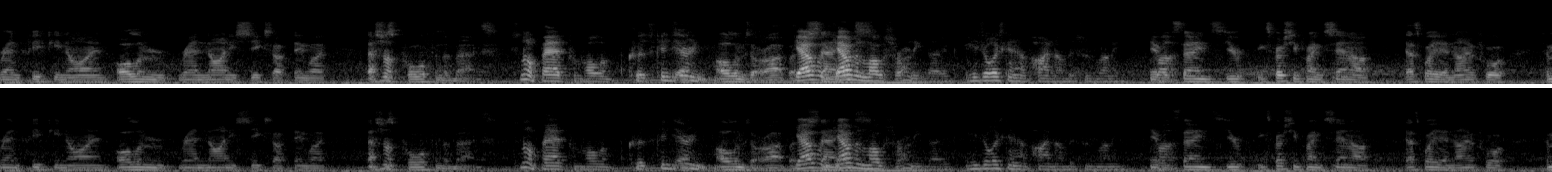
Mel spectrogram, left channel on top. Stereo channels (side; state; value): right; quieter; 5.6 dB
